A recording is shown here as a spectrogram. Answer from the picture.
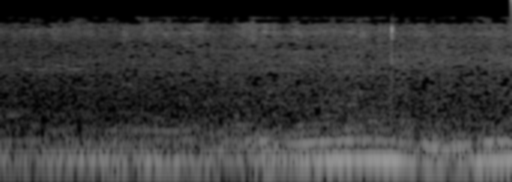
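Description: Low rumble of a road vehicle's engine close by, swelling about halfway through.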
